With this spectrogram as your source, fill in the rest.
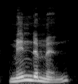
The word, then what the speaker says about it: Mindeman: Then if it fails, exactly what Paul said, Paul Mindeman, am I saying it right this time? Leave the R off and you're fine.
